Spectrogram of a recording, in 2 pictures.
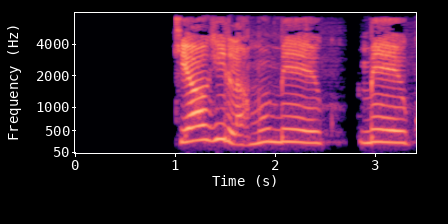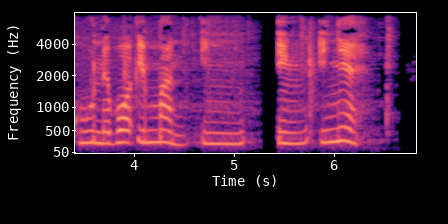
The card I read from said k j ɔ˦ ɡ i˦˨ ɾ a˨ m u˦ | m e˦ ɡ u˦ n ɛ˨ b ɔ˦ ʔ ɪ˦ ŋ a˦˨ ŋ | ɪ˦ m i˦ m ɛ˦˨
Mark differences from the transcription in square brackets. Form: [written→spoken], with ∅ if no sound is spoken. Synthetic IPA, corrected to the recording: k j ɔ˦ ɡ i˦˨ [ɾ→l] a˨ m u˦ | m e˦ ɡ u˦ n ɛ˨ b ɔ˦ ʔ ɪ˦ [ŋ→m] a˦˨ [ŋ→n] | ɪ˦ [m→ŋ] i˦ [m→ɲ] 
